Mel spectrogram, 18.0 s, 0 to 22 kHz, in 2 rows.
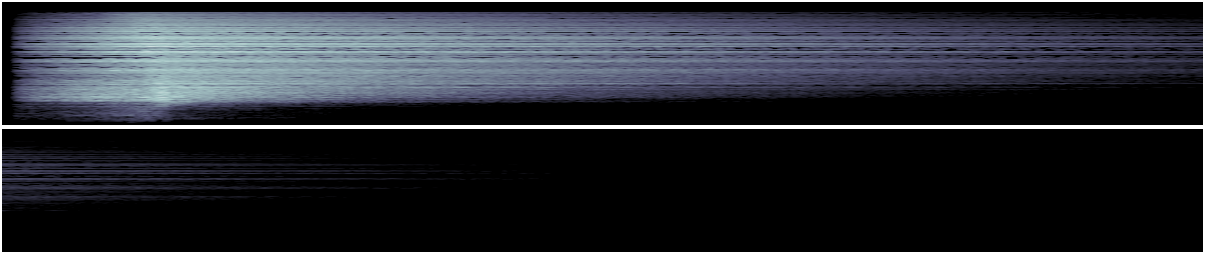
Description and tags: Rev Cymb 18 reverb
Reverse Cymbals
Digital Zero
metal, cymbals, reverse, echo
